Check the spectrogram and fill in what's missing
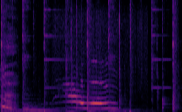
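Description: A cat meows loudly and repeatedly, with drawn-out wavering cries broken by short thumps and clicks, close and prominent with no talk over it.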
